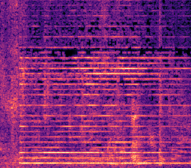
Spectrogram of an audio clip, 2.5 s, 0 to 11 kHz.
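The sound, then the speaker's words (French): A Paris metro train on the small line 7 bis running underground beneath the Buttes-Chaumont park, with a steady, loud mechanical whine held over a broad rumbling rush of noise, continuous throughout. “il nous emmène dans les profondeurs d'un petit bout du métro parisien”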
